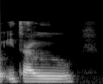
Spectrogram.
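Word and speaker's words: Itaú: Is, is also that how you pronounce that word? – Mm-hmm. I never would have gotten that right. – Yeah. Oh, Itau. Itau. Okay. Yeah, Itau. I would have said like Itau.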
